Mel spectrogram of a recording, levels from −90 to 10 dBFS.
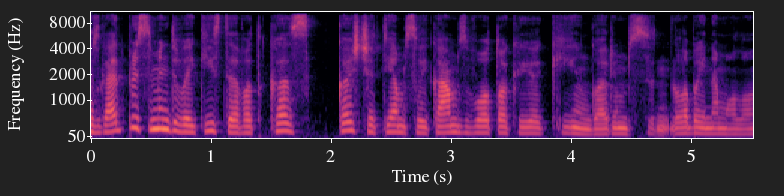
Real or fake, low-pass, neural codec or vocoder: real; 9.9 kHz; none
